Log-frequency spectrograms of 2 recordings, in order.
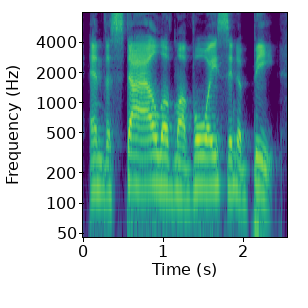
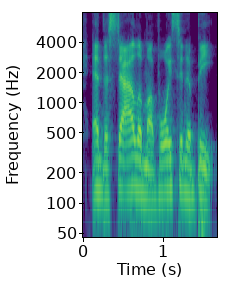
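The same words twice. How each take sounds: First: Deliberate beats on "style", "voice" and "beat"; two light syllables, then punch "style", "voice", "beat"; anapestic stress. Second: Fast, run-together rhythm with lighter stresses on "style", "voice", "beat"; quick anapestic flow. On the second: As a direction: rattle it off in a quick triplet lilt. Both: Shown as a demonstration. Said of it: "and then a stressed syllable".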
